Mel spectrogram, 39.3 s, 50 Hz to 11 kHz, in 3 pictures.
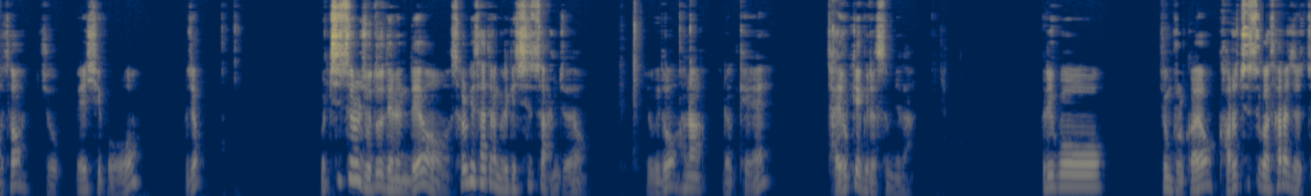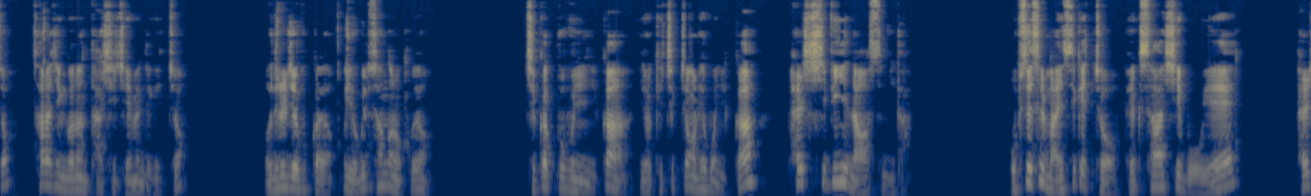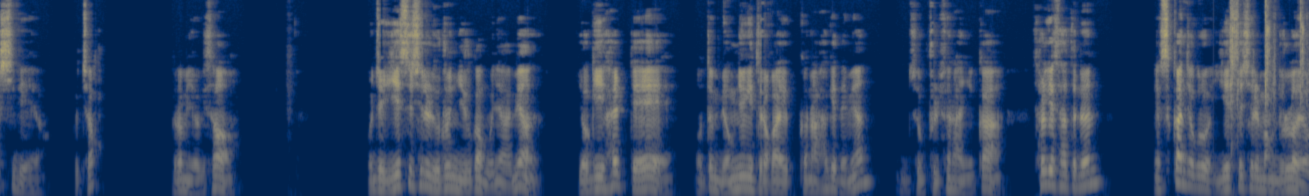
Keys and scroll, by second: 3.2 Escape, 6.2 space, 9.3 Escape, 29.0 Escape, 38.5 Escape, 38.9 Escape, 39.2 Escape.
